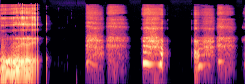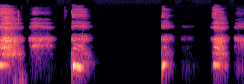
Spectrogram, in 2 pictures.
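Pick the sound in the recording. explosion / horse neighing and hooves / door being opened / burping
burping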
